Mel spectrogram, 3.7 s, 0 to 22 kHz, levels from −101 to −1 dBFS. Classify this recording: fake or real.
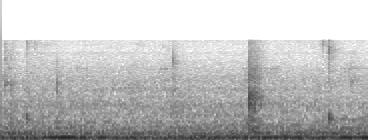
real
